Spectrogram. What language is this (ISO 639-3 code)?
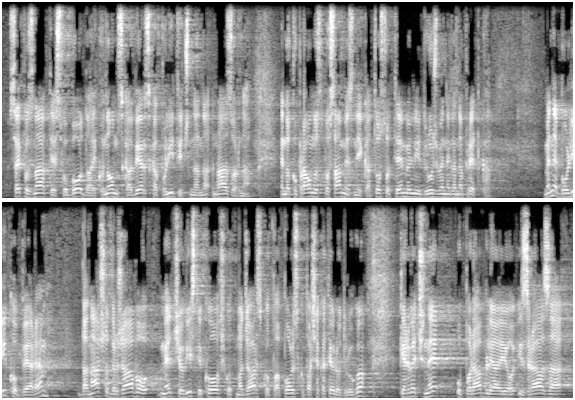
slv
